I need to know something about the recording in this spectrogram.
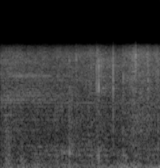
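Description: Background noise of a gym hall with a few light knocks and rustles as grapplers shift their bodies on the mat.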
